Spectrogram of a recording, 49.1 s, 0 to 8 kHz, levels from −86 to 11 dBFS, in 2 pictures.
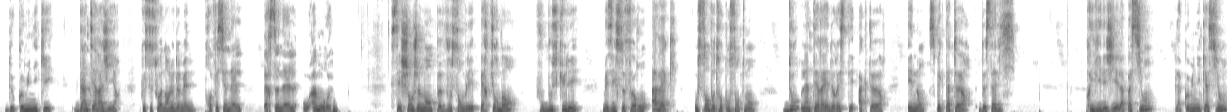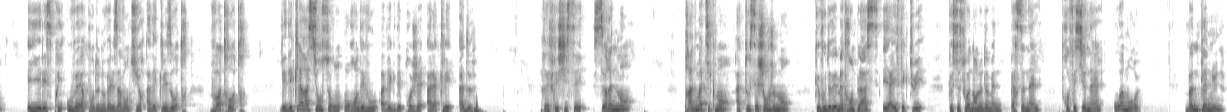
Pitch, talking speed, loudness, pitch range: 175 Hz, 120 wpm, -28 LUFS, 150-200 Hz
